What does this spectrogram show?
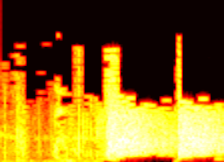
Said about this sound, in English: The man among the trees showed themselves for the barest second when they fired, and the sergeant missed his target several times.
